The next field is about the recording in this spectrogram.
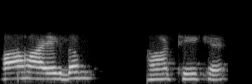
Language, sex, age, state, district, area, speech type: Hindi, female, 30-45, Bihar, Begusarai, rural, conversation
